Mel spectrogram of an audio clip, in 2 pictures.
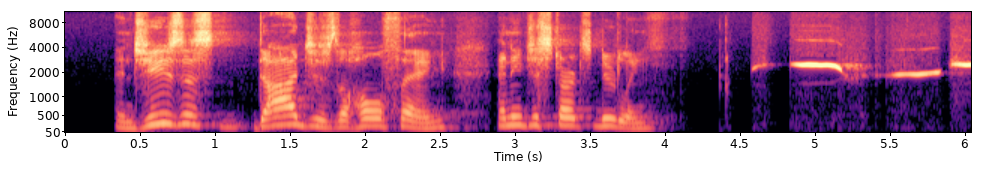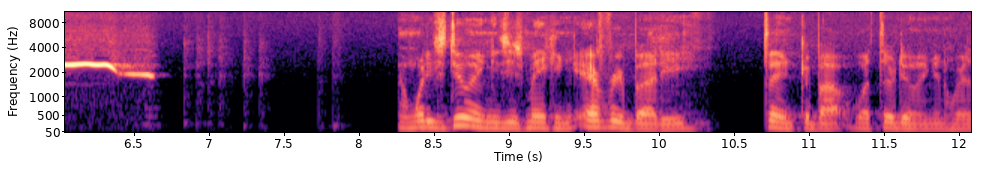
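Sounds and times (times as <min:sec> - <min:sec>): man whistling a tune: 0:04.6 - 0:06.8.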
